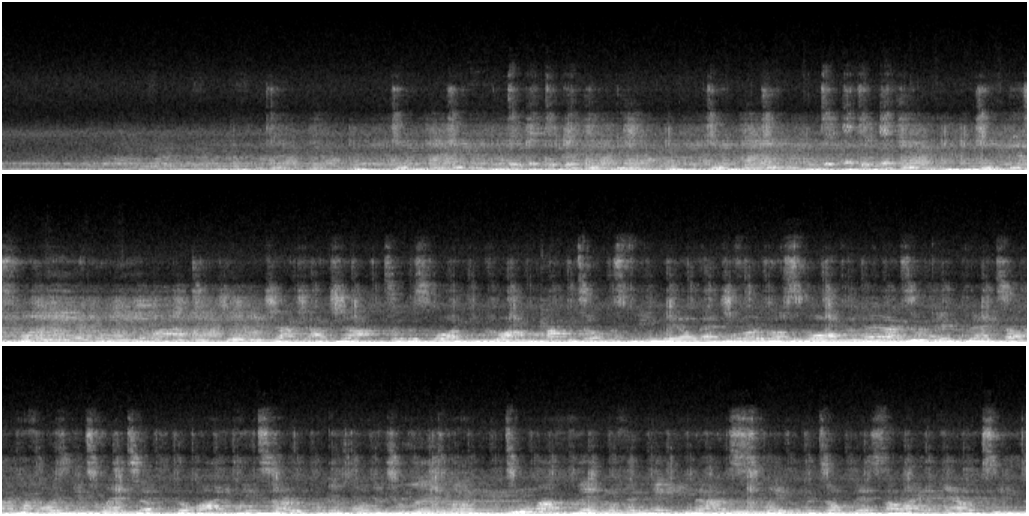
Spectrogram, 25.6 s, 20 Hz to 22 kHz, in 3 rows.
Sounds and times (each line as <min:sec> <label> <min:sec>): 0:01.9 amplified music resonates at high volume 0:25.6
